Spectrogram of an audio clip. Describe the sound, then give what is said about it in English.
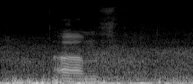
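A steady low rumble of car traffic fills the background throughout, broad and continuous, with a brief voice sounding faintly over it partway through. “I hope you can still hear me over the cars.”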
